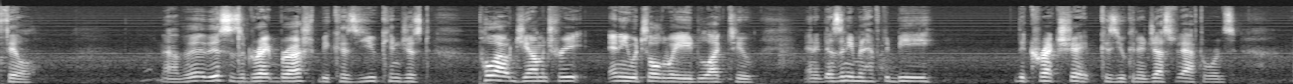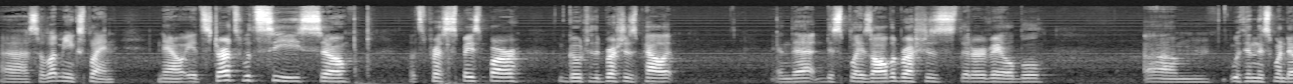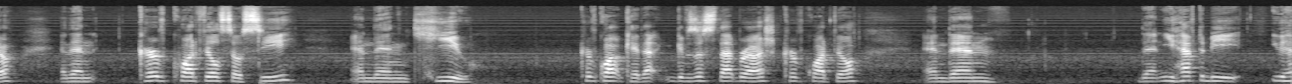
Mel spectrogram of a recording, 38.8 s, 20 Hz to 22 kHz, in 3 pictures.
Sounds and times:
Speech: 0:00.0 - 0:00.4, 0:01.4 - 0:09.4, 0:10.2 - 0:19.7, 0:20.6 - 0:23.4, 0:24.4 - 0:30.7, 0:31.6 - 0:34.5, 0:35.1 - 0:36.0, 0:37.2 - 0:38.7.

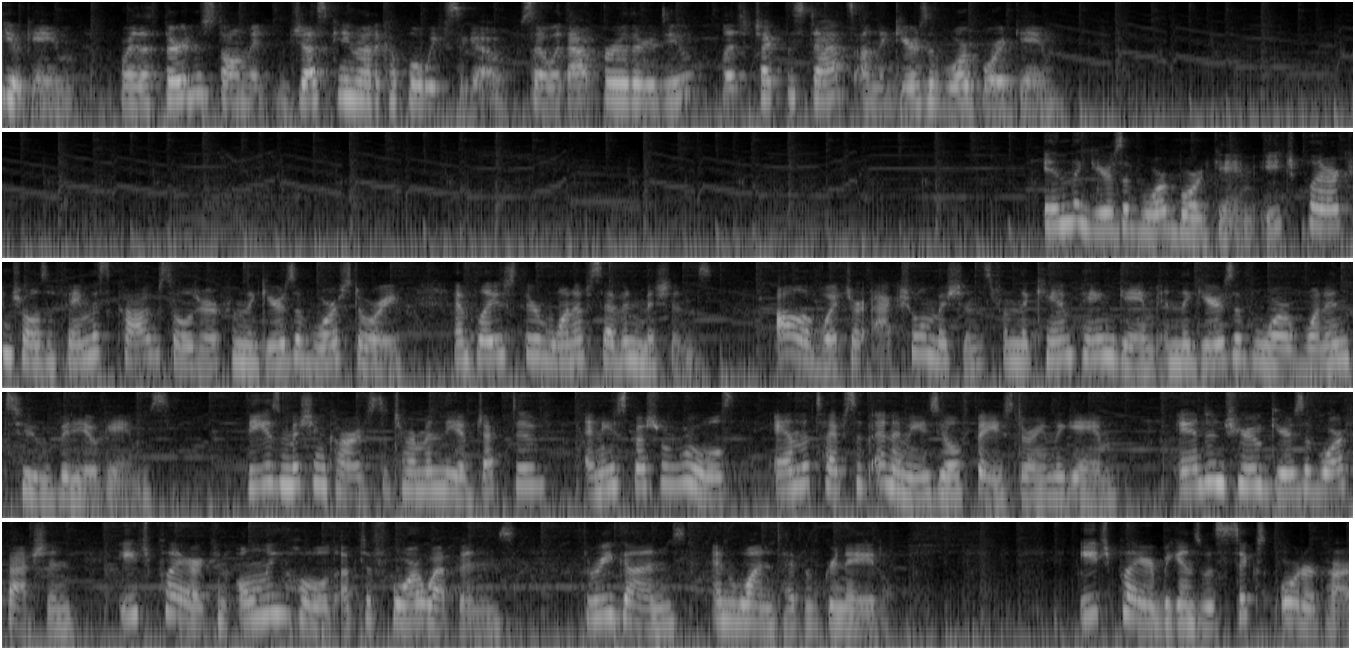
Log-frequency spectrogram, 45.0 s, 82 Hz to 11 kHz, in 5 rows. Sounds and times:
Speech: 0:00.0 - 0:07.1, 0:16.0 - 0:42.0, 0:43.2 - 0:45.0
Music: 0:00.0 - 0:45.0.

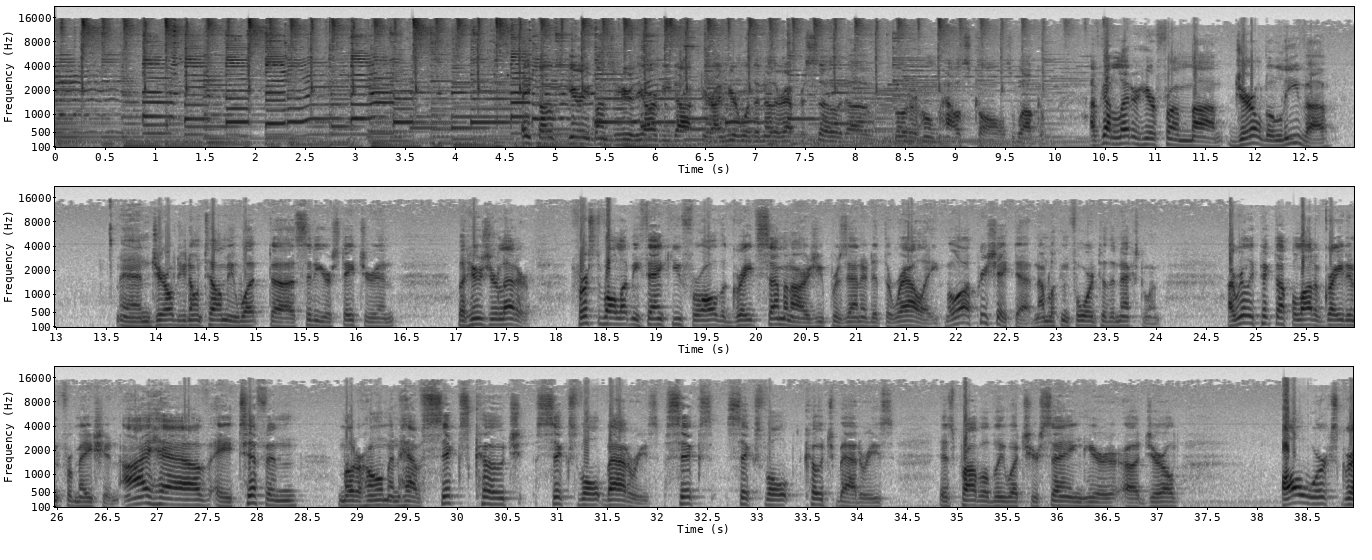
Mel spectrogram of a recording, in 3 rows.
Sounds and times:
Speech: 0:04.6 - 0:12.8, 0:13.6 - 0:16.4, 0:17.0 - 0:24.1, 0:24.7 - 0:37.3, 0:38.2 - 0:38.9.

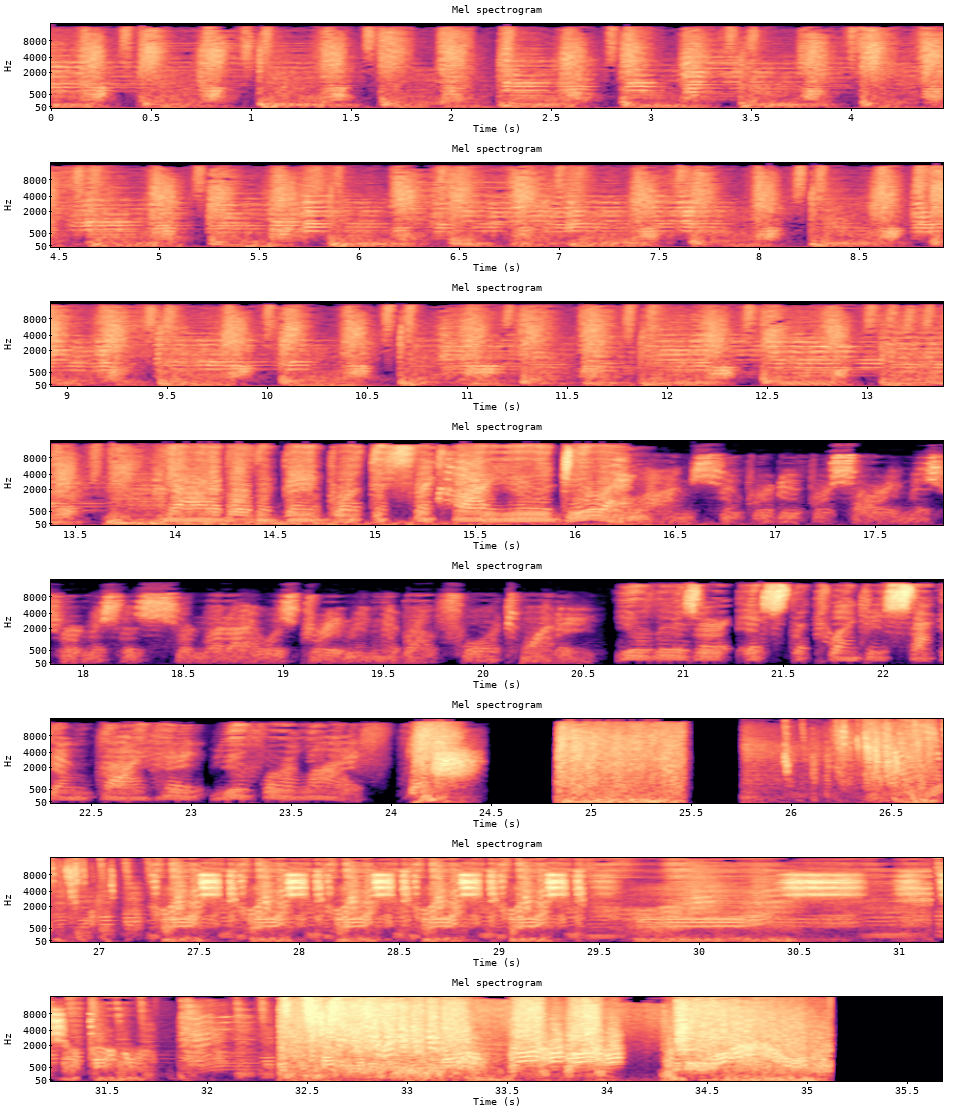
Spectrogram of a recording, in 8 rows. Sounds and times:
Music: 0:00.0 - 0:14.9, 0:26.0 - 0:34.0.

